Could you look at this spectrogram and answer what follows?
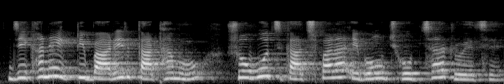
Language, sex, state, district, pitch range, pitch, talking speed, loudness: Bengali, female, West Bengal, Alipurduar, 250-320 Hz, 275 Hz, 105 wpm, -14 LUFS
